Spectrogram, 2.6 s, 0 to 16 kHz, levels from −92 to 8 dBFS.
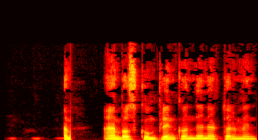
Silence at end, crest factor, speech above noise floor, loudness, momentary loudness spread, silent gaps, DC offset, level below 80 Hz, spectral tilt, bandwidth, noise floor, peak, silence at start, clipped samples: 0 s; 20 dB; 33 dB; -21 LUFS; 8 LU; none; under 0.1%; -58 dBFS; -5 dB/octave; 11.5 kHz; -53 dBFS; -2 dBFS; 0.65 s; under 0.1%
